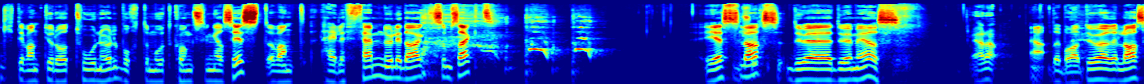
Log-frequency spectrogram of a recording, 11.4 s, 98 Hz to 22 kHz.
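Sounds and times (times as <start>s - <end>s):
speech: 0.0s - 5.4s, 7.0s - 11.4s
man coughing harshly: 4.2s - 6.2s
rough throat clearing: 4.2s - 6.2s.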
